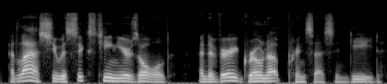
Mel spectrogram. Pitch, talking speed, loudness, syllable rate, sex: 135 Hz, 215 wpm, -18 LUFS, 5.2 syllables/s, male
